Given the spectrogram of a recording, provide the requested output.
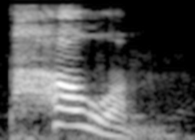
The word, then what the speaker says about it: poem: The word is poem, and it has 2 syllables, not 1.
